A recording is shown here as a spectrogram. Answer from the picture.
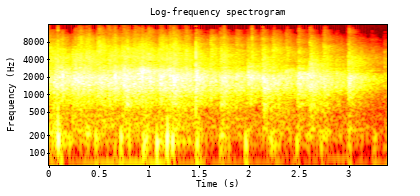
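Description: A crowd applauds steadily, many hands clapping in a dense, continuous patter that holds at a fairly even level and tapers off slightly toward the end.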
